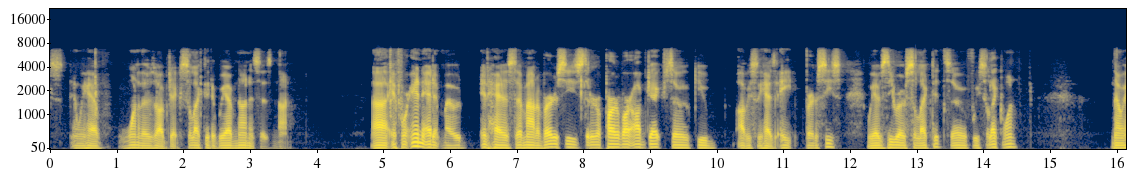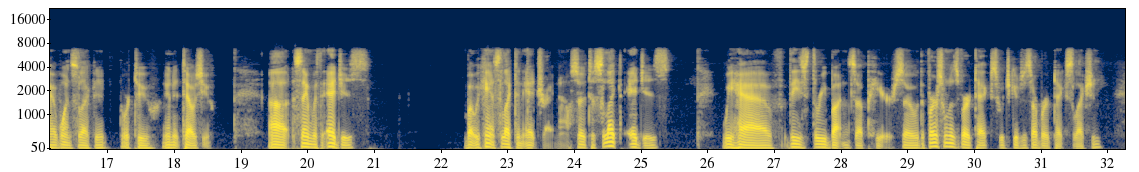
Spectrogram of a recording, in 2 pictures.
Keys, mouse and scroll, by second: 0.7 click, 4.1 click, 5.1 Tab, 9.4-10.9 middle drag, 14.0 click, 14.5 click, 16.7 click, 21.9 click, 22.3 click, 22.7 click, 23.0 click, 23.3 click, 23.5 click, 29.1 click, 30.1 click.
